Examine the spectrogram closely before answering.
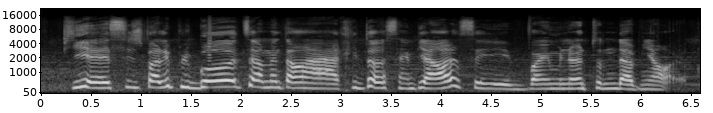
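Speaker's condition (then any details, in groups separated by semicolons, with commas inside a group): Friedreich's ataxia; cerebellar, poor balance and coordination, spasms, scoliosis surgery; diagnosed age 11-12, uses a wheelchair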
